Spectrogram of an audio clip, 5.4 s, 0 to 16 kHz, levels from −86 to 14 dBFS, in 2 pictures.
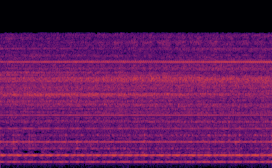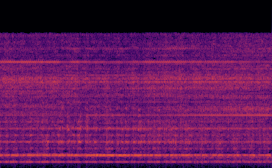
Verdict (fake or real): real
